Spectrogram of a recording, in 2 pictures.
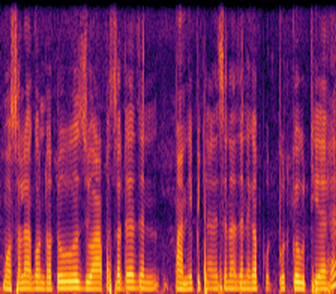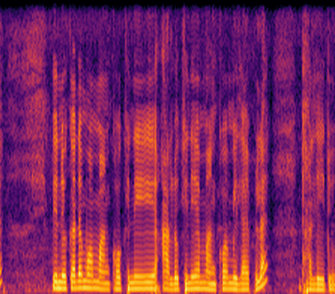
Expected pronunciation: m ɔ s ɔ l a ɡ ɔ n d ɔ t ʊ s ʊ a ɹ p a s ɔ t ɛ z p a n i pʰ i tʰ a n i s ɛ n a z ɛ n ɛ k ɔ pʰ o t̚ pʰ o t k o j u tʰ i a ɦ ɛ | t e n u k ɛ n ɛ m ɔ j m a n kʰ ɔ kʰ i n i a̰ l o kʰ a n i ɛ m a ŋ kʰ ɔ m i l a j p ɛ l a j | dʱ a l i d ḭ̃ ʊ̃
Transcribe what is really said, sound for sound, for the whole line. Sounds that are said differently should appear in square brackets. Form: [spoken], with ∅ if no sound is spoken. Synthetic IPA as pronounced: m ɔ s ɔ l a ɡ ɔ n d ɔ t ʊ [z] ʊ a ɹ p a s ɔ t ɛ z p a n i [p] i tʰ a n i s ɛ n a z ɛ n ɛ k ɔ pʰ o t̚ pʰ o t k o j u tʰ i a ɦ ɛ | t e n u k [a] n ɛ m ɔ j m a [ŋ] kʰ ɔ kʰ i n i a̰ l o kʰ [i] n i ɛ m a ŋ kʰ ɔ m i l a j p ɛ l a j | dʱ a l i d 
